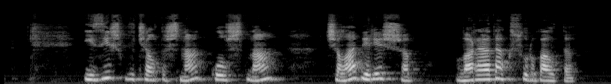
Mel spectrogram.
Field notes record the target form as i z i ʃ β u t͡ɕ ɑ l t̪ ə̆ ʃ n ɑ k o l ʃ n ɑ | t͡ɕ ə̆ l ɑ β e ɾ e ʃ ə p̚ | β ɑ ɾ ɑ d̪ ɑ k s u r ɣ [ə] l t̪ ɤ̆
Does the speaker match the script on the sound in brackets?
no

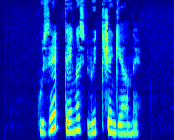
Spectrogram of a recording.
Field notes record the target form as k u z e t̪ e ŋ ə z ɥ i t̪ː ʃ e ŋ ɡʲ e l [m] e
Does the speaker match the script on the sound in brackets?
no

